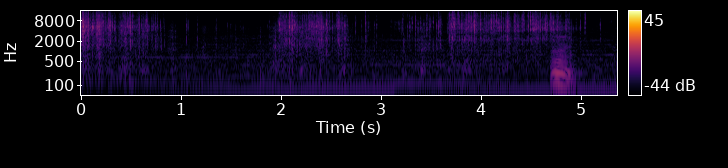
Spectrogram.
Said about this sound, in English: So anyway, we have crackers for us. And let's just go ahead and let's eat those crackers.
